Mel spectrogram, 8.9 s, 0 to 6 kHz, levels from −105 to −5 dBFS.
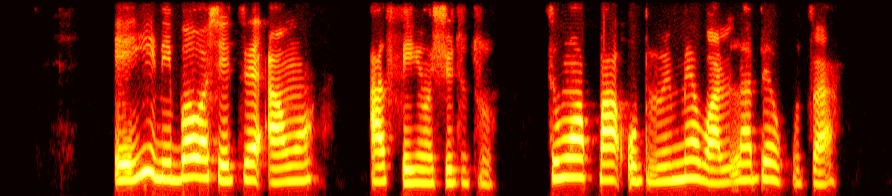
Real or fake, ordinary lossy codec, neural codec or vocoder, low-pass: real; Opus, 24 kbps; none; 5.4 kHz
